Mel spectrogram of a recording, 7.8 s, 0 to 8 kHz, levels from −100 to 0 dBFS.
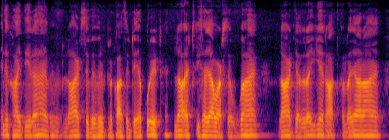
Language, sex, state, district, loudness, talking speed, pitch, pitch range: Hindi, male, Chhattisgarh, Kabirdham, -26 LUFS, 190 wpm, 105 Hz, 95-110 Hz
